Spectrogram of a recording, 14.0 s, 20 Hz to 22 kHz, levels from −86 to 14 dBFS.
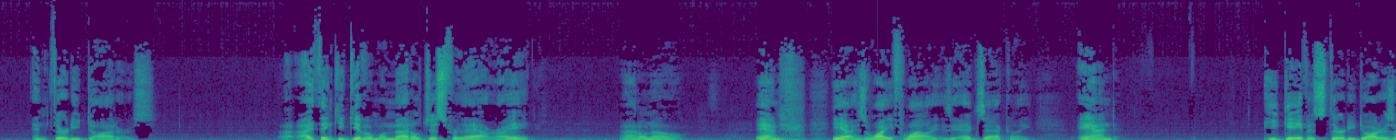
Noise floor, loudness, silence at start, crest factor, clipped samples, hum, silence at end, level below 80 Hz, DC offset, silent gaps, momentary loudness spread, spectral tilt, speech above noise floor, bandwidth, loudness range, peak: -51 dBFS; -17 LUFS; 0.3 s; 18 dB; under 0.1%; none; 0 s; -52 dBFS; under 0.1%; none; 15 LU; -5.5 dB/octave; 34 dB; 18.5 kHz; 5 LU; 0 dBFS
